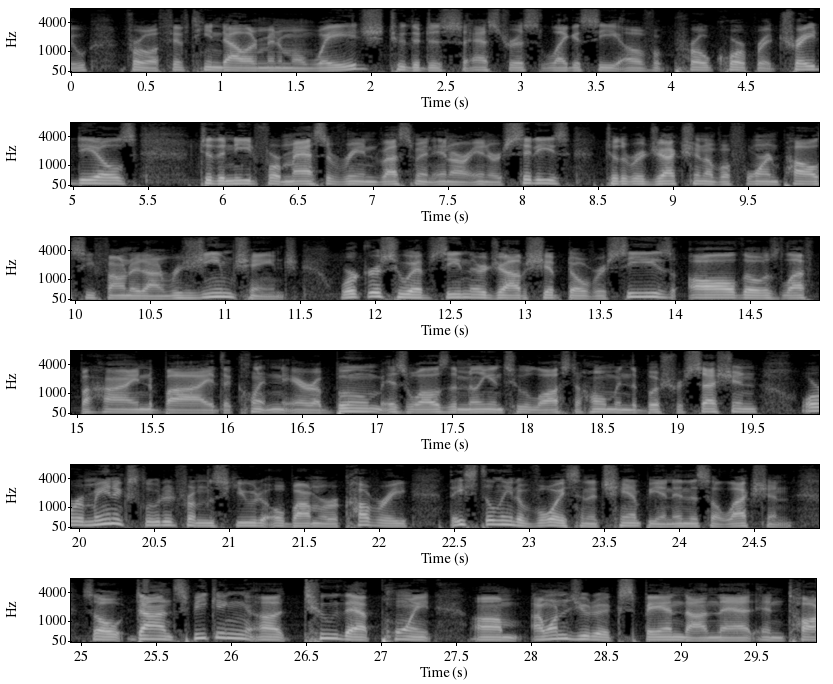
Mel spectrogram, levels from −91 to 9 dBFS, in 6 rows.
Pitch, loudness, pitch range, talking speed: 120 Hz, -27 LUFS, 110-135 Hz, 205 wpm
